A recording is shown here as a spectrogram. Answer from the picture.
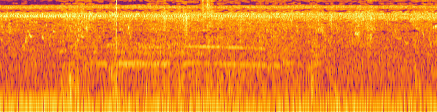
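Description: Distant domestic fowl giving one drawn-out call of about two seconds, over a steady high-pitched drone of insects and a low rumble.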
